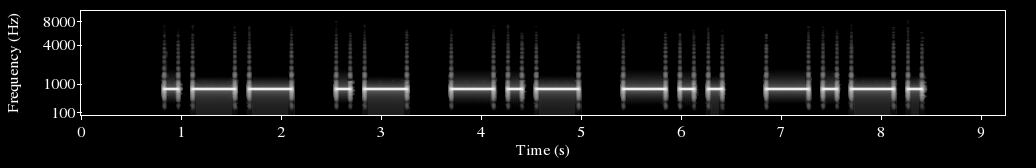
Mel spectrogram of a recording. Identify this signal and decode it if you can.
Morse code, heard as a keyed tone, about 8 wpm, 800 Hz. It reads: WAKDC
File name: LEZIONI / 6 PKX0 / 6 PK 8wpm 3003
